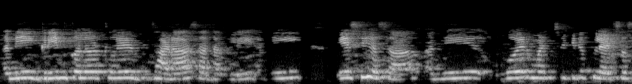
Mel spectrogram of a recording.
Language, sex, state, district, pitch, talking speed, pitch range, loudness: Konkani, female, Goa, North and South Goa, 295 Hz, 160 wpm, 270-300 Hz, -16 LUFS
